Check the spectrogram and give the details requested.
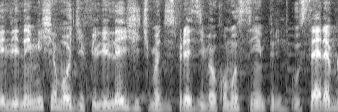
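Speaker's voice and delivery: usual speaking voice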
